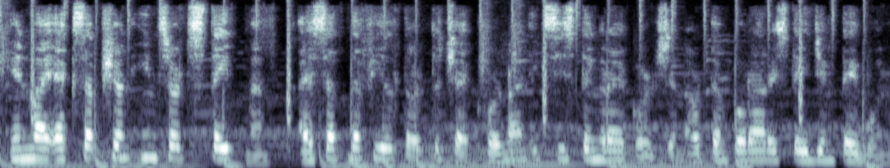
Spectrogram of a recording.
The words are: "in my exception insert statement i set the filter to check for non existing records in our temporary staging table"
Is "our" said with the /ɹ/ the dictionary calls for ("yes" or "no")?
no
